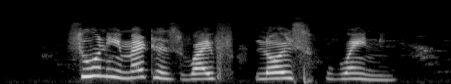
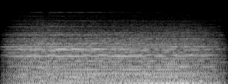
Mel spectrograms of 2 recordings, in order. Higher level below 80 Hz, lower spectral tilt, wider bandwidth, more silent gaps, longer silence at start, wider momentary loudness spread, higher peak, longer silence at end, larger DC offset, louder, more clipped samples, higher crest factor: second, -62 dBFS vs -22 dBFS; second, -4 dB/octave vs -6 dB/octave; second, 7.4 kHz vs 12.5 kHz; neither; first, 0.7 s vs 0 s; first, 20 LU vs 4 LU; about the same, -2 dBFS vs -4 dBFS; first, 0.6 s vs 0 s; neither; about the same, -16 LUFS vs -17 LUFS; neither; first, 18 dB vs 12 dB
